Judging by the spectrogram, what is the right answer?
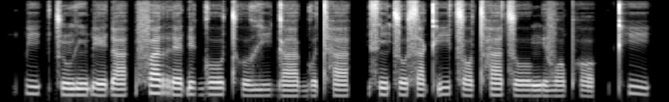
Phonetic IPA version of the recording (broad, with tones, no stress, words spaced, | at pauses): k͡pi˦ | t͡sũ˨ ɣĩ˨ɓeː˨ɗa˦ | fa˦rɛ˨ ɗɪ˦ɡoː˦ tʰʊ˨ɣiː˨ɡaː˨ ɡʷɛ˨tʰa˦ | sĩ˨t͡so˨sa˨ kʼiː˦t͡sɔ˨tʰa˦t͡soː˨ ŋe˨vɔ˨˦pʰɔ˨ | kʰiː˦˨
